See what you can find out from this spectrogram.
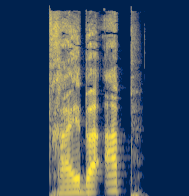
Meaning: inflection of abtreiben: 1. first-person singular present 2. first/third-person singular subjunctive I 3. singular imperative
- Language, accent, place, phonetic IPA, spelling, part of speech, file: German, Germany, Berlin, [ˌtʁaɪ̯bə ˈap], treibe ab, verb, De-treibe ab.ogg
